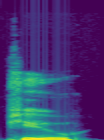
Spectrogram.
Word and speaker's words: Pugh: said it that way, and that probably is how you say it, is I actually had a friend in school, and that was her last name, was P-U-G-H, and it was Pugh.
